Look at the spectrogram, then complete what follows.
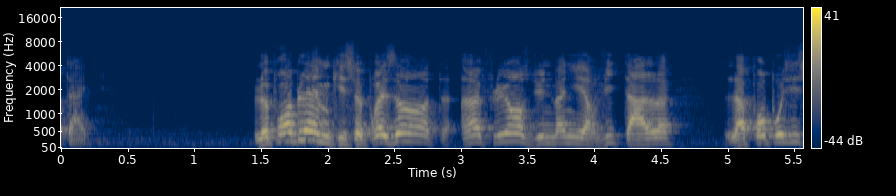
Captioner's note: speaking French; continues in French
